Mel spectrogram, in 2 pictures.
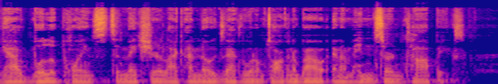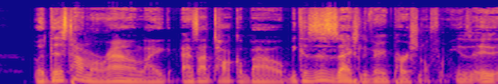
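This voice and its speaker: Deep-voiced man, loose podcast talk. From Detroit, USA. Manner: loose, rambling, peppered with "you feel me" and profanity. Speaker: podcast host. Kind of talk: unscripted casual monologue.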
